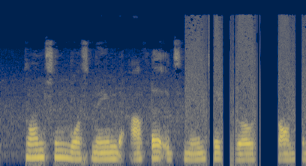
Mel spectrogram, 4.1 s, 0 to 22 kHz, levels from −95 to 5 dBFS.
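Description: From 2.46 s, after "was named after its", grit tracks the speech and vanishes in pauses, unlike steady hiss. This is low bit depth without dither, likely around 5-bit rounding.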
